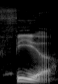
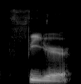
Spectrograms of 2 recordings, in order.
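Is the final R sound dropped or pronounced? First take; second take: dropped; pronounced. First: The final R sound is dropped. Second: The final R sound is pronounced. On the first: This is the standard British way of saying it. "It's fear and fair and poor. They don't pronounce the R in uh, syllable final position" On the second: This is the American way of saying it. "they don't say fear uh, in in the standard accent of English, uh, British English"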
